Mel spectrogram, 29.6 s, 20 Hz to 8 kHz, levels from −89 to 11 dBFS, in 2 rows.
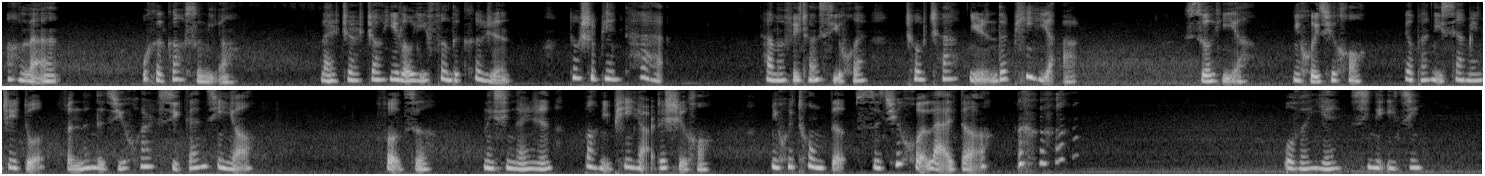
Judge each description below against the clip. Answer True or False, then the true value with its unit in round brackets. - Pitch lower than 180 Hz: False (240 Hz)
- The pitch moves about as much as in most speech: True (4.6 semitones)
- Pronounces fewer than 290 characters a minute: True (180 characters per minute)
